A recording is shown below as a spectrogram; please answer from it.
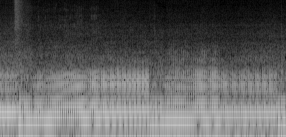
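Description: Motorcycle engine pulling under acceleration, its note climbing steadily and dropping sharply twice, near the start and about halfway through, as the rider shifts up a gear.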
